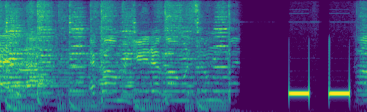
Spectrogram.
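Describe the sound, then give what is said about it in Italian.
A phone busy signal from a failed call to a radio show sounds after a stretch of dense, loud music that cuts off: two steady, mid-pitched tones, each about a third of a second long, separated by a brief gap of silence. “Dai, richiama, richiama, richiama!”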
